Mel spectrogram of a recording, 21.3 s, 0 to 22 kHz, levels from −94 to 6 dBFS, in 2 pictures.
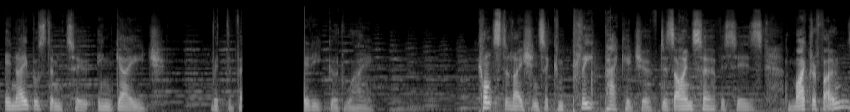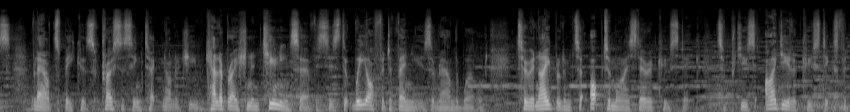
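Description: At 3.02 s the audio drops out to silence for about 0.79 s, back at 3.80 s, no room tone; likely a lost input, link failure or stray mute.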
